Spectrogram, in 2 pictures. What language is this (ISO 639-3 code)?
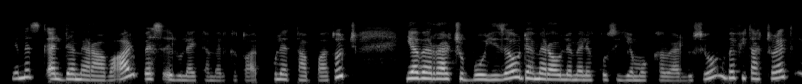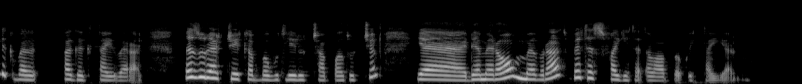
amh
